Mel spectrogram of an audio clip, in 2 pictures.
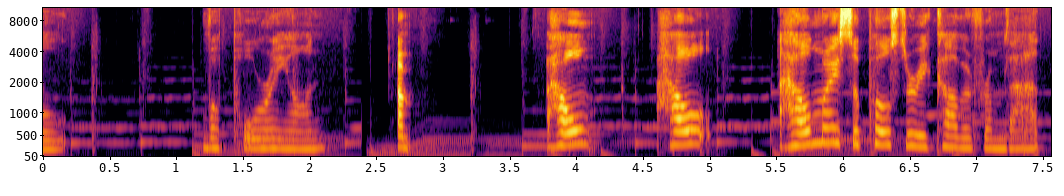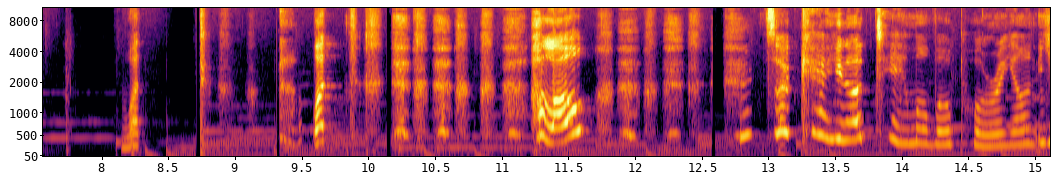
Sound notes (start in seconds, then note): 8.6 laughs; 10.9 laughs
